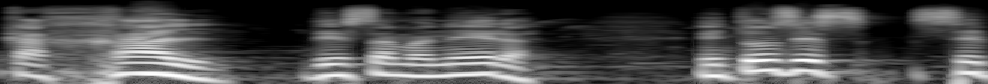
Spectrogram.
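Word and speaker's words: קהל: Aunque en el hebreo se pronuncia un poco feo la J o la H, se pronuncia como si estuvieras haciendo gárgaras. Se pronuncia cajal de esta manera.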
